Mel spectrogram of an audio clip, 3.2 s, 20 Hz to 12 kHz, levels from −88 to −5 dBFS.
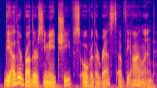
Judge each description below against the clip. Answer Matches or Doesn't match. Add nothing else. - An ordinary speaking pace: Doesn't match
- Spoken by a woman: Doesn't match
